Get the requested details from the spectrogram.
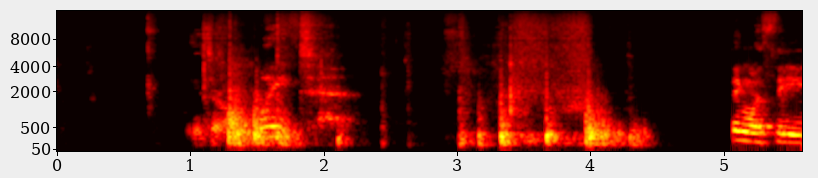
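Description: Books thump and slide onto a shelf.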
